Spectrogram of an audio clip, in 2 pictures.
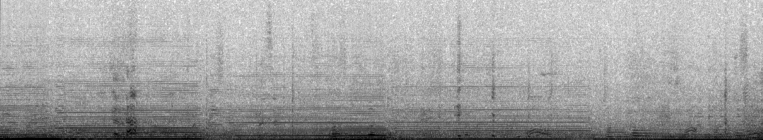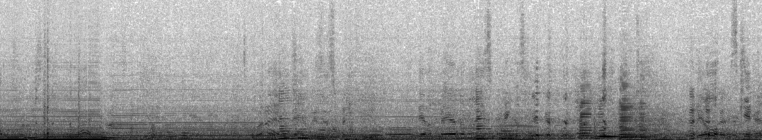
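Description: A jazz big band holds long, soft sustained chords, each lasting two or three seconds before shifting to a new pitch.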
